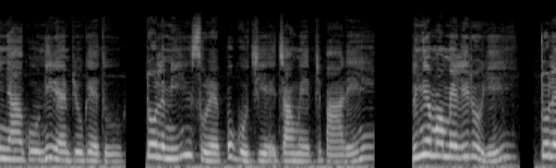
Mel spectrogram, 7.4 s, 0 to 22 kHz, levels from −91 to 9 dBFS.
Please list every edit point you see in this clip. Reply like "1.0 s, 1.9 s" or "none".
none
